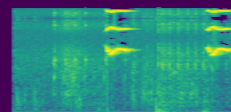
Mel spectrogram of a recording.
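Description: A pet budgerigar chirps once, a short high call about a second in, with a few soft low thuds later on.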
